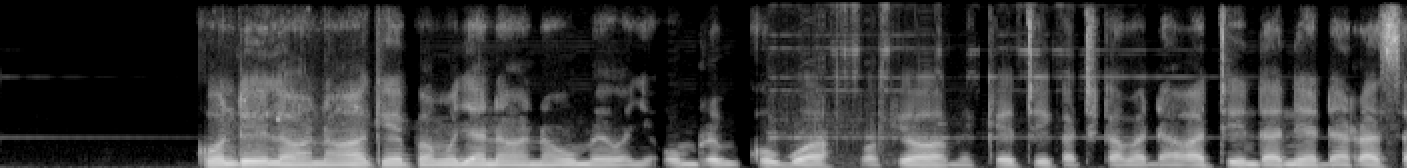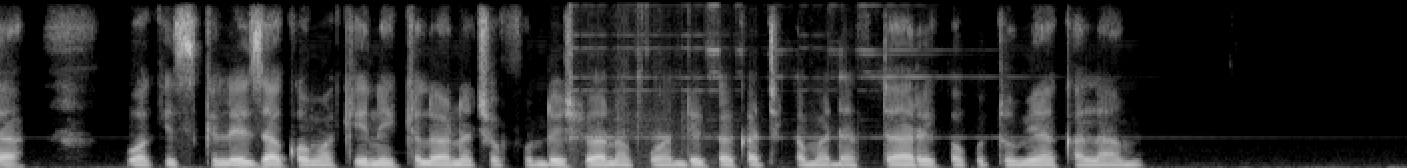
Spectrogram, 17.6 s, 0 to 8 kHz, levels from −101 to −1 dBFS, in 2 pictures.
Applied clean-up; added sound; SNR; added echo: neural separator model SepFormer DNS4.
